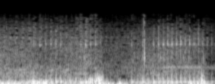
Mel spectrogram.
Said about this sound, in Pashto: درنو اوریدونکو دغه غږ د هغه وسلوالو طالبانو د موټر سیکلانو او موټرو دی کوم چې د افغان دولت په وړاندې وسله پورته کړې ده.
